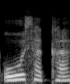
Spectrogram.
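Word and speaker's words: 大阪: 오사카는 오오사카, 교토는 쿄토, 후쿠오카는 후쿠오카. 발음이 거의 한국어랑 비슷해서 야매로도 통함.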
